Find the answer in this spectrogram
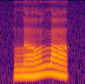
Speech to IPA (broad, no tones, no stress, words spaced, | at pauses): lʌo̯lˠʌ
